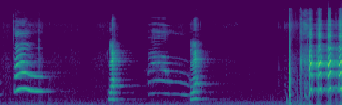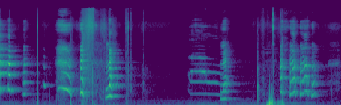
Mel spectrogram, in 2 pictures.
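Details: A house cat indoors meows repeatedly in short, bright mews spaced a second or two apart, while a person chatters to it in Hindi and bursts of clattering noise and music fill the middle.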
